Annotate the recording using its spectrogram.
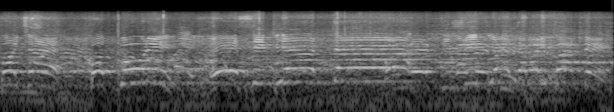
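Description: Men's voices talking over crowd chatter, one voice after another with no pause.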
